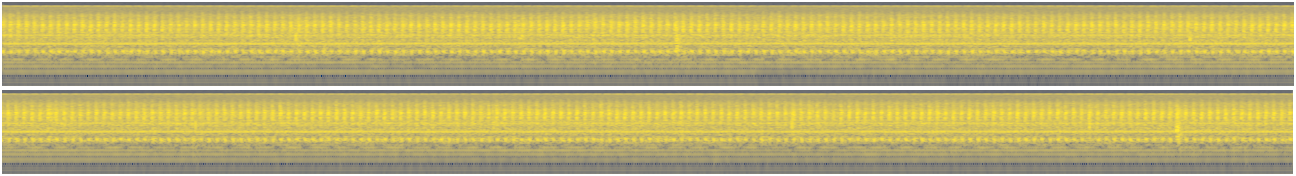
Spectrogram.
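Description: Film projector running: a steady whir with a fast, even clatter from its film-advance mechanism.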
